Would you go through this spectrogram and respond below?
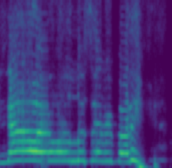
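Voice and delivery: high, fast panicky voice; panicked. Real, not acted. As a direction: squeak it out in a panic. Panicked streamer, voice shot up.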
